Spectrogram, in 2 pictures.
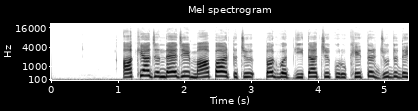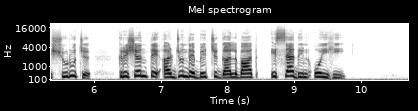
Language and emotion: Dogri, neutral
